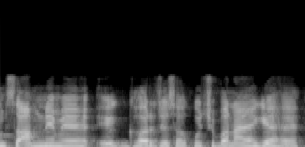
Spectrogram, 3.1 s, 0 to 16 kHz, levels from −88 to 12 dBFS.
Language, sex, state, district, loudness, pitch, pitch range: Hindi, female, Jharkhand, Garhwa, -14 LUFS, 260 Hz, 240-270 Hz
